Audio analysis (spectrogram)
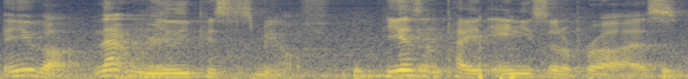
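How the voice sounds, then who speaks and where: A man's voice: mid-range voice, very animated, fairly quick, background noise. A young Australian man in a casual discussion, telling stories bluntly and swearing freely. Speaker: podcast co-host. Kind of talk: casual pub-style discussion.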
